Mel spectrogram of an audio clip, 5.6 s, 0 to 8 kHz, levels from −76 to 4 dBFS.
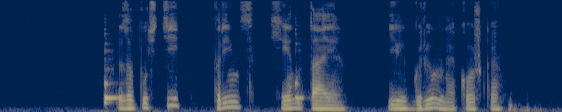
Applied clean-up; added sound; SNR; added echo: neural diffusion model UNIVERSE++.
